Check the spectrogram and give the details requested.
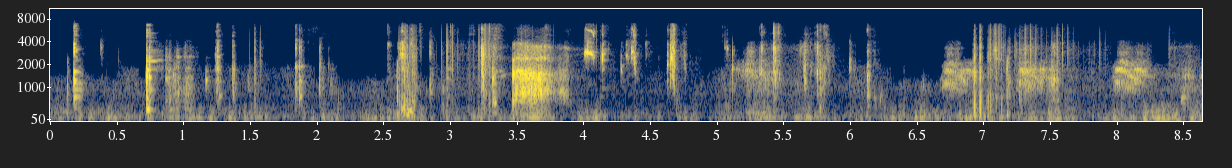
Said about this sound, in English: Crow sitting right in the top of a pine tree, telling me all about it.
